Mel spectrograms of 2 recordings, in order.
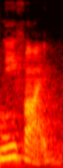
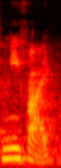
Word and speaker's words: Nephi: It was probably pronounced Nephi, but readers of the Book of Mormon pronounce it like Nephi.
